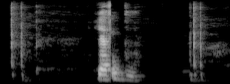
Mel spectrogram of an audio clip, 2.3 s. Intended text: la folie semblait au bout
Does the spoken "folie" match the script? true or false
false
